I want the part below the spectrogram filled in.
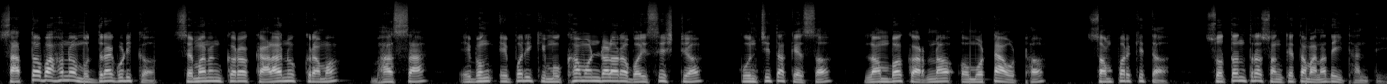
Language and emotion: Odia, neutral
